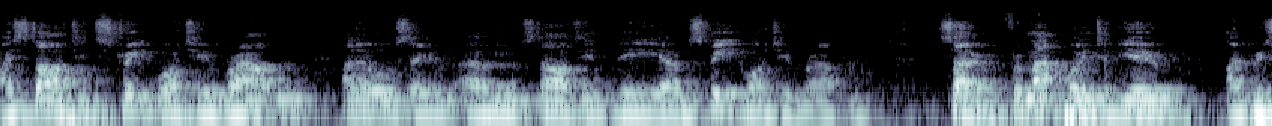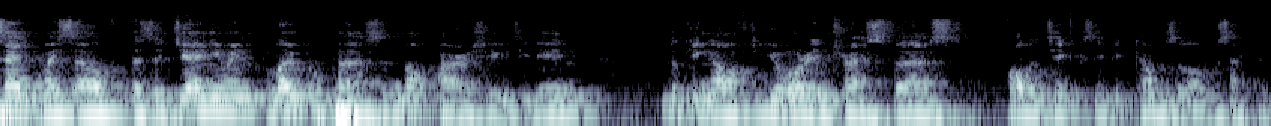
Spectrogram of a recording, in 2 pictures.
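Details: Adult man; no speech disorder.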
